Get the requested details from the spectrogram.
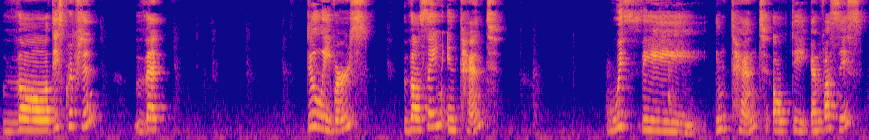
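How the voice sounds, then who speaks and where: A woman teaching English grammar in a slow lecture, speaking in short, deliberate chunks. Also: a little high.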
